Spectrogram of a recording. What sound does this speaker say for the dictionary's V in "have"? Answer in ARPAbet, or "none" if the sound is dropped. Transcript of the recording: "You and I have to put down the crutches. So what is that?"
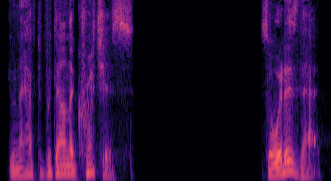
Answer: F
